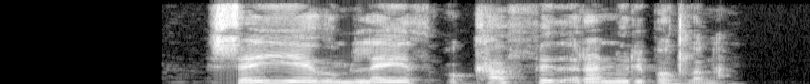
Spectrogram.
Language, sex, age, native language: Icelandic, male, 30-39, Icelandic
